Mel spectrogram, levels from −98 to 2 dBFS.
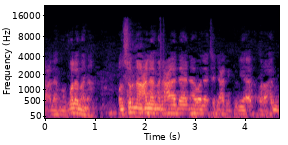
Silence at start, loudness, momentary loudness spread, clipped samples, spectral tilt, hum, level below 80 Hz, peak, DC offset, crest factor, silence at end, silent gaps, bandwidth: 0 s; -25 LUFS; 14 LU; under 0.1%; -7.5 dB/octave; none; -48 dBFS; -8 dBFS; under 0.1%; 18 dB; 0 s; none; 12.5 kHz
